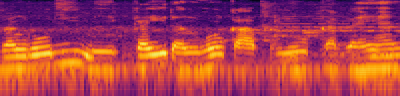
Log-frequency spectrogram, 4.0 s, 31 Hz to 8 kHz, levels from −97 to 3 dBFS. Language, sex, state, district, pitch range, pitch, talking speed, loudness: Hindi, male, Uttar Pradesh, Jalaun, 135-170 Hz, 150 Hz, 135 wpm, -14 LUFS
